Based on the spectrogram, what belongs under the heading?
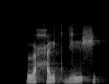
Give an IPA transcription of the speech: ɯ ħ i t d i ʃ

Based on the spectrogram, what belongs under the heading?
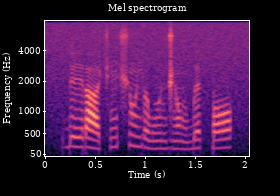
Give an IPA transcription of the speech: ɗ eː˧ ɾ aː˨ t͡ʃ ĩ˦ ʃ ũ˧ j ə˨ w ũ˧ d͡ʒ ɔ̃˨ ɡ͡b ɛ˦˨ k͡p ɔ˦

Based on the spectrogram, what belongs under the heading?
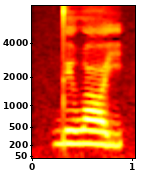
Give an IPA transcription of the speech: d̪ ɪ w ɒ j

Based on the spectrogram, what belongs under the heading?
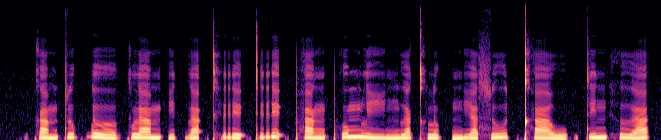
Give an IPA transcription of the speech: k a˩˦ m t o˦˥ k̚ l ɤː˩˦ k l a˧ m ʔ i˨˩ t̚ l a˦˥ ʔ kʰ r e˨˩ ʔ t r e˥˩ ʔ pʰ a˧ ŋ pʰ o˥˩ m l iː˨˩ ŋ ɯ˧ a̯ kʰ l o˨˩ k̚ ŋ i˨˩ a̯ s uː˦˥ t̚ kʰ a˨˩ w | t i˦˥ n h ɯ˩˦ a̯

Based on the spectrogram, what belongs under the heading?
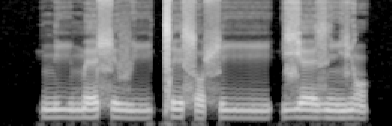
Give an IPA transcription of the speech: n iː m ɛ ɬ ɪ v iː ǀ ɪ s ɔ ɬ iː | ʑ ɛː z ĩ ʑ ɔ̃

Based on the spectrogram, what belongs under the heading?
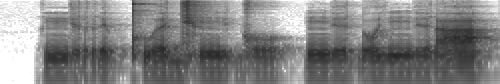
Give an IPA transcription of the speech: nʲ ə r e kʷʼ ɛ dʲ ɐ ŋ e ɡ o | ŋ ɪ ɗ o lʲ ŋ ɪ ɾ a

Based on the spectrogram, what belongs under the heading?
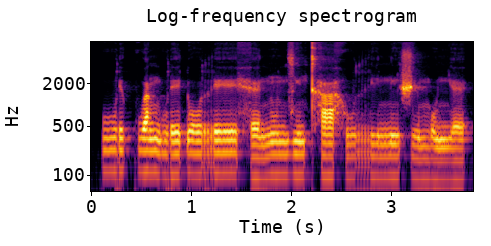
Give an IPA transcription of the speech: u˦ ɾ ɪ˦ kʷ a˦ ŋ u˨ ɾ e˦ ɗ o˦ r eː˦ h ɛ˨ n ũ˦ n z ĩ˦ kʰ a˦ h u˦ r i˦ n ĩ˦ ʃ ɪ˦ m o˦ ɲ ɛ˦

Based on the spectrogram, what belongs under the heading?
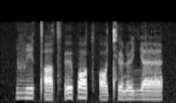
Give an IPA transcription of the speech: v i˦ tʼ a˨ t͡sʼ ɨ˥ p ɔ˥ t͡sʼ ɔ˩ cʰ ɨ˨ ɳ ɨ˨ ʎ ɛ˨

